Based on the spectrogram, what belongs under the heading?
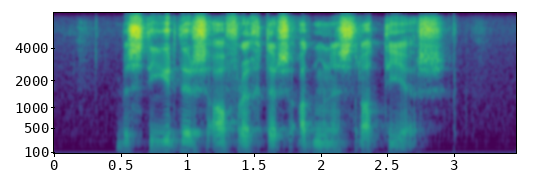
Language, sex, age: Afrikaans, male, 21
